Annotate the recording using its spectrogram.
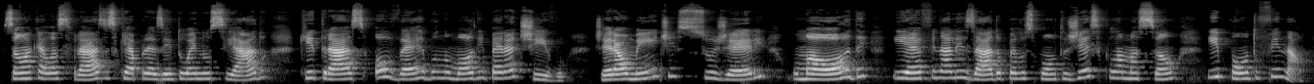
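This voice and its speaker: A woman teacher from Brazil gives a recorded grammar lesson. Her voice sits a little high, and she explains each point slowly and carefully for her students. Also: pushed and bright.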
